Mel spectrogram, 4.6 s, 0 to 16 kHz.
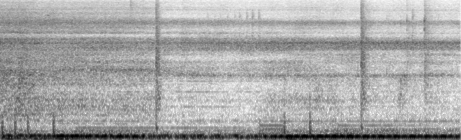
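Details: BMW 550i N63TU V8 just started after Fuel-It flex fuel sensor kit install, running about E40-E42: deep, steady low rumble with even beat, no knocks or misses; idling smoothly.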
